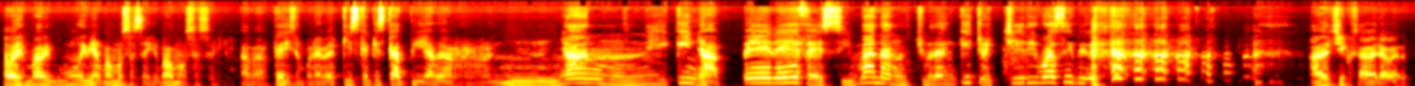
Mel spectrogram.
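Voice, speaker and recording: Peruvian-accented male language teacher, slow, animated, jokey, repeats himself. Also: high-pitched. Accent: Peruvian Spanish. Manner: joking, laughs often, repeats phrases to students. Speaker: Quechua teacher. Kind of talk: online language class.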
